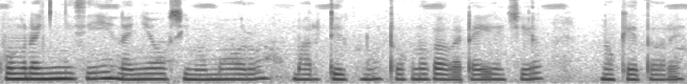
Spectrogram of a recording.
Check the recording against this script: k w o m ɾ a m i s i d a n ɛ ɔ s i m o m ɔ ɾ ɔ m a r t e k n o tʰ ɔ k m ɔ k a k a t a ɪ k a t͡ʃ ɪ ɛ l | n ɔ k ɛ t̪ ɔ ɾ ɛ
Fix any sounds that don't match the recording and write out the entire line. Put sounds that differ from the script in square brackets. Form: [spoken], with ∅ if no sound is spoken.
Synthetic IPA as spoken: k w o m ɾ a [ɲ] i s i [n] a [ɲ] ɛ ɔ s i m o m ɔ ɾ ɔ m a r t e k n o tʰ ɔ k [n] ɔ k a k a t a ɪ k a t͡ʃ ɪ ɛ l | n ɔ k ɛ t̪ ɔ ɾ ɛ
